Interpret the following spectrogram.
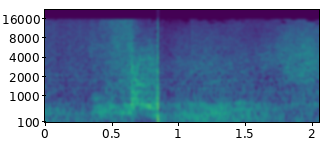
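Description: A single sharp smack of a strike landing on a Muay Thai pad, just under a second in.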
